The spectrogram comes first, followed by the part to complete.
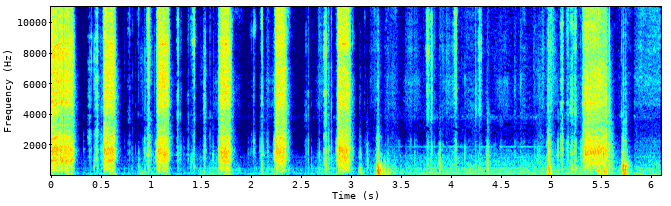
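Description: Cordless impact driver backing out small T20 Torx screws in short trigger bursts about every half second, then one longer burst near the end.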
